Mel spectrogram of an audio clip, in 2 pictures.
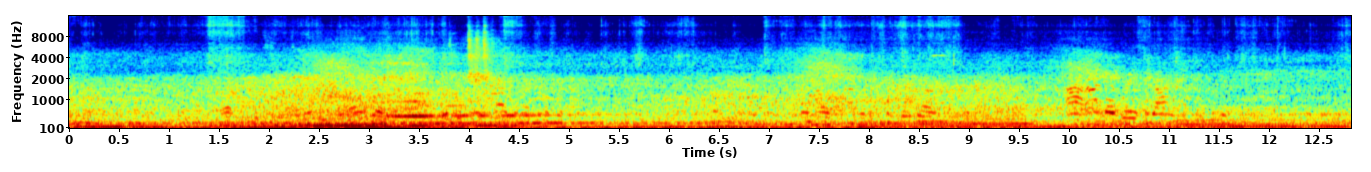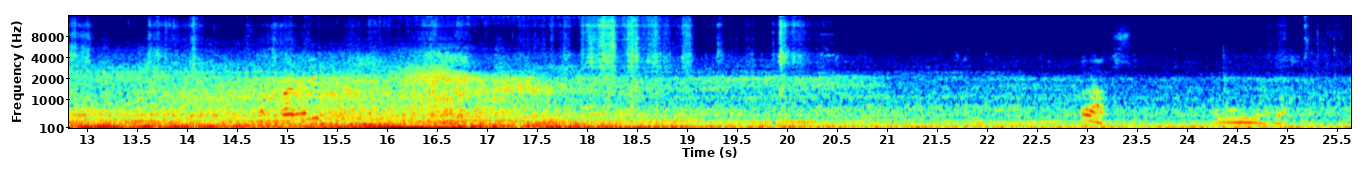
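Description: A vehicle engine running steadily with a low hum that drops away about two-thirds of the way through, under people talking and plastic bags rustling.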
